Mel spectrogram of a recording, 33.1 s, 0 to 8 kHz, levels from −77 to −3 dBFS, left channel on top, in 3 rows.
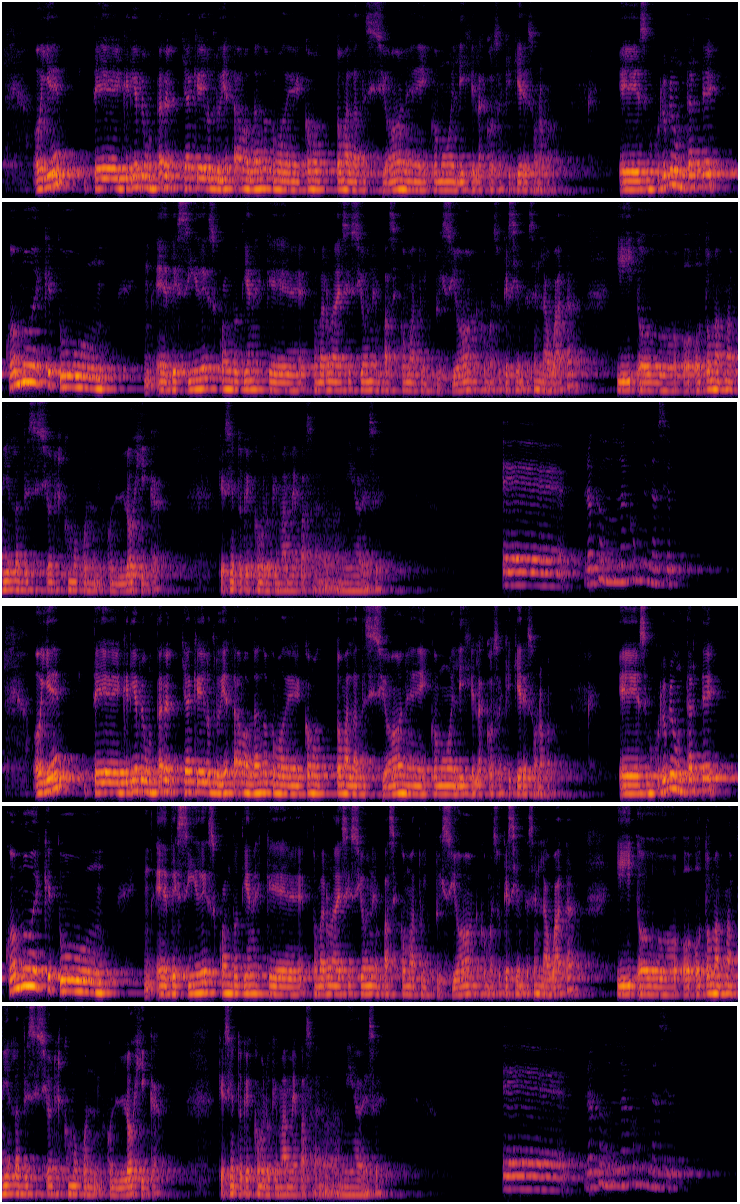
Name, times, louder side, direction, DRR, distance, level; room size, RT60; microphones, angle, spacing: voice 1, 0.1-1.0 1.4-8.1 8.8-8.9 9.3-10.7 11.1-12.9 13.2-24.5 24.9-27.8, right 2 dB, 25° right, 5 dB, 0.4 m, -29 dB
voice 2, 29.6-30.5 30.8-32.1, left 1 dB, 40° left, 1 dB, 1.3 m, -38 dB
7.3 x 4.0 x 4.8 m, 1.3 s
head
